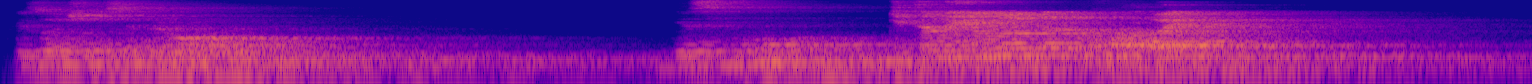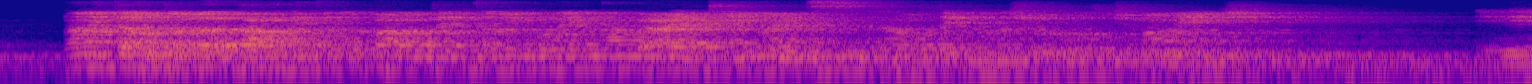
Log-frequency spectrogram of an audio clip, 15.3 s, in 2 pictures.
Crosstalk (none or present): none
